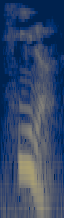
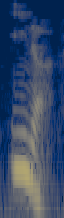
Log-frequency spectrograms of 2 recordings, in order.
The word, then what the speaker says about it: hina: And the purpose is introduced by a single little word that Peter uses called hina or ina. It's spelled H-I-N-A.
